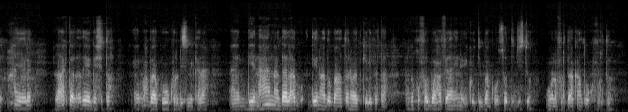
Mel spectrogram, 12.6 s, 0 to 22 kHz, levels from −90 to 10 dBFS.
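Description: Speech recording; no technical faults can be heard.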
